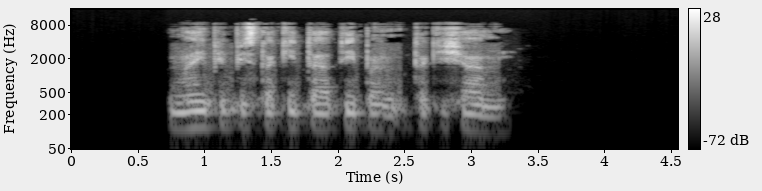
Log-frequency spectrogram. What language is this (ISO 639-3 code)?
qxw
